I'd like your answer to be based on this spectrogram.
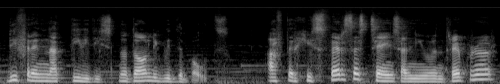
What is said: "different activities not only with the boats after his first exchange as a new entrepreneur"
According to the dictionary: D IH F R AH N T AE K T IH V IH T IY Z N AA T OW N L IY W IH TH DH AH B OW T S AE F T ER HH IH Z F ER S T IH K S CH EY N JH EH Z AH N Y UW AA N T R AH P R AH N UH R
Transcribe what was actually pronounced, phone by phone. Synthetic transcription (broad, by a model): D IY F R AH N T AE K T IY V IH T IY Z N AA T OW N L IY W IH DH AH B OW T S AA F T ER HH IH S F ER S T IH S CH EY N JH AH N Y UW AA N T R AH P R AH N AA R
